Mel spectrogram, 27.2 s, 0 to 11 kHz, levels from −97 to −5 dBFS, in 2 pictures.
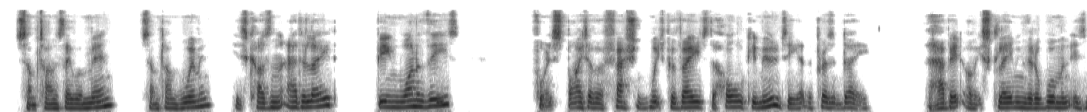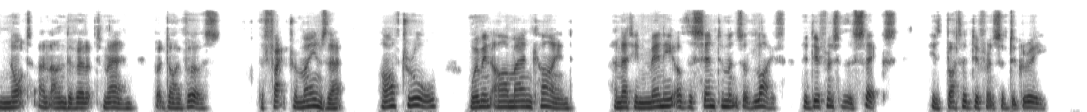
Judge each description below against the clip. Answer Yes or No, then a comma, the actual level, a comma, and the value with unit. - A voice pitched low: No, medium, 155 Hz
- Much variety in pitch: No, average, 3.2 semitones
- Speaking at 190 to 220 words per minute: No, average, 150 wpm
